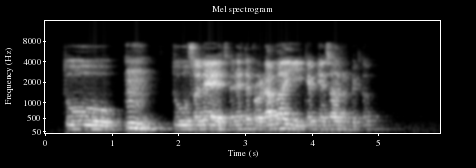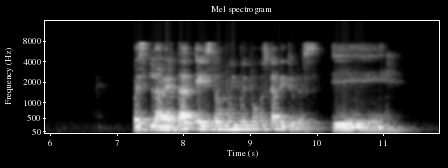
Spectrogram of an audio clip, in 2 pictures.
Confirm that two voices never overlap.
Yes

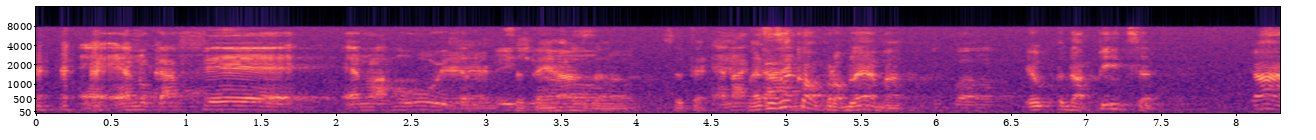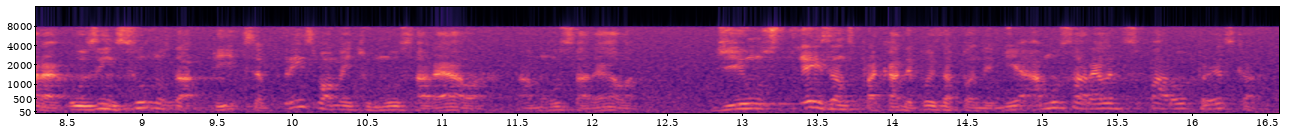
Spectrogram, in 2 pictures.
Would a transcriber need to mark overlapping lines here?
Yes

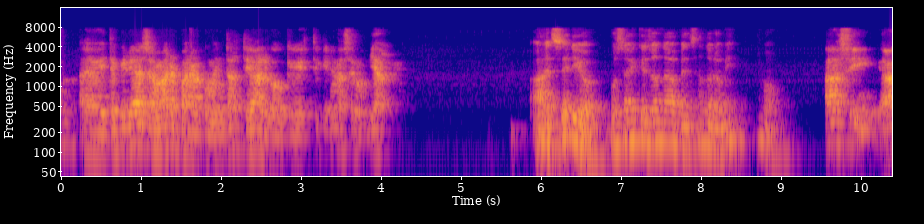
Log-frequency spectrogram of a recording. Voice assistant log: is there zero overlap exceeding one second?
Yes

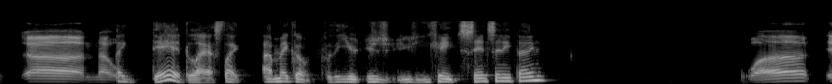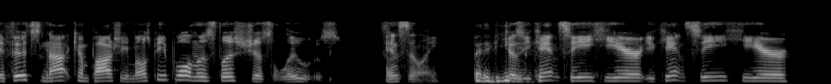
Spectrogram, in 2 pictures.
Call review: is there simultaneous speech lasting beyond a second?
No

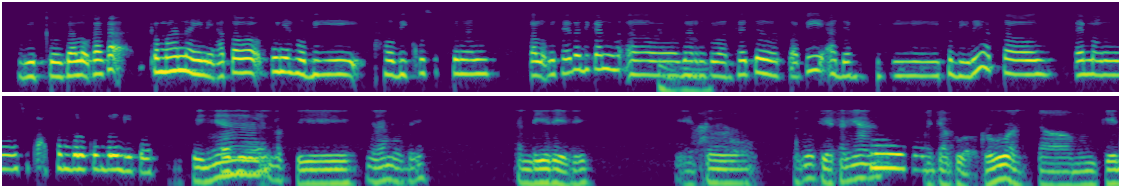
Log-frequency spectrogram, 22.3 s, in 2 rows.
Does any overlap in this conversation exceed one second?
No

